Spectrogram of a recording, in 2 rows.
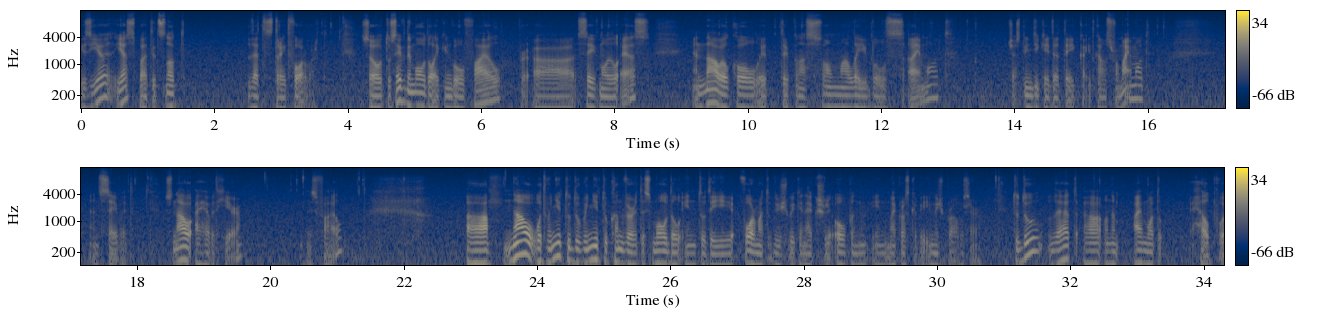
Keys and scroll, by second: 11.4 Right, 11.7-13.1 typing.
